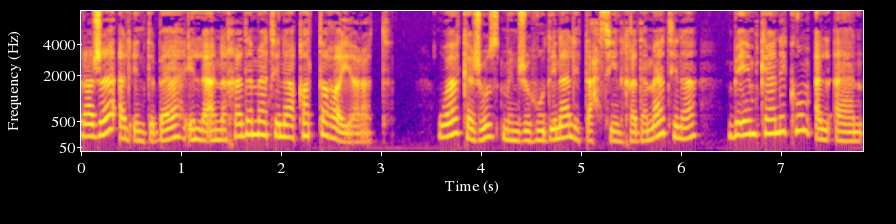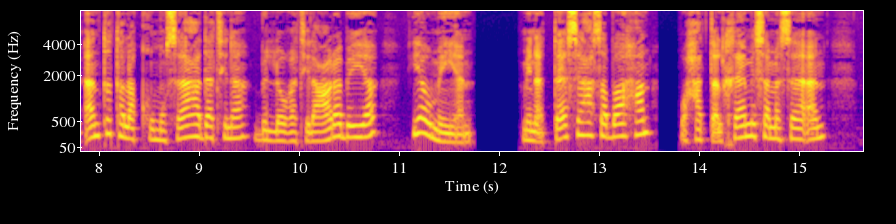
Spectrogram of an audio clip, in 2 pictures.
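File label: Arabic; Arabic (Iraq), Middle Eastern, Male, 30s-50s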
